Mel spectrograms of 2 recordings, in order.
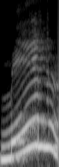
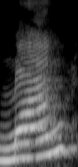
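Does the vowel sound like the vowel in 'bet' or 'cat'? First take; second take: bet; cat. First: The vowel is like the one in bet. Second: The vowel is like the one in cat. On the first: The speaker calls it wrong. "মেন নয়" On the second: The speaker calls it right. "Pronunciation ইজ অ্যা"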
